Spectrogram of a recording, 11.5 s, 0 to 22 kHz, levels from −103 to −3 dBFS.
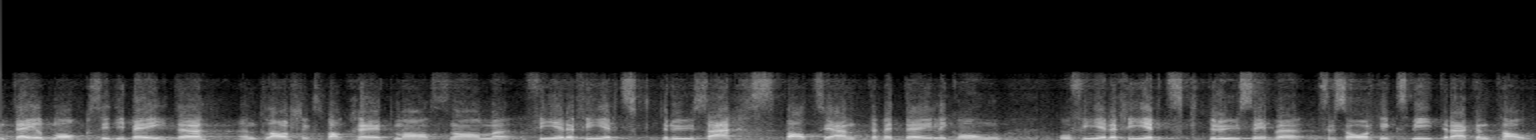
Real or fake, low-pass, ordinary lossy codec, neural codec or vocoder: real; 9.9 kHz; Opus, 16 kbps; none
